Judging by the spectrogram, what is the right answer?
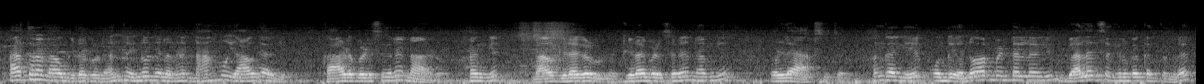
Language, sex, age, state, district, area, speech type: Kannada, male, 30-45, Karnataka, Vijayanagara, rural, spontaneous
